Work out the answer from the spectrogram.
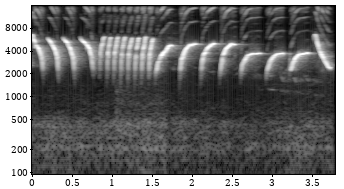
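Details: Canary tutored with blackthroat song, used as a lure to get canaries singing quickly. Rapid series of bright downward-sweeping whistles, then a fast trill of repeated notes, then rising-falling arched notes about four per second. Clean recording with no other sounds.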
